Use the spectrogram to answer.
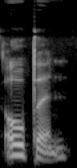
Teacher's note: the p-e-n is not stressed so that makes it more likely to change to a pin or an uh pun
